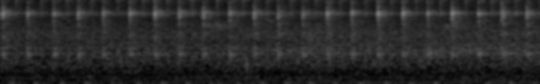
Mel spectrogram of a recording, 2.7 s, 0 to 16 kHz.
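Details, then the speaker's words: Honda Vario 125 injection scooter (K59), never serviced and oil never checked: rough, uneven ticking "kletek-kletek" clatter at idle with white smoke from the exhaust, which one might mistake for coming from the CVT; rough running engine needing a top-end overhaul. "suara kasar pada mesin diiringi dengan keluarnya asap putih mungkin dikiranya dari bagian CVT"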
